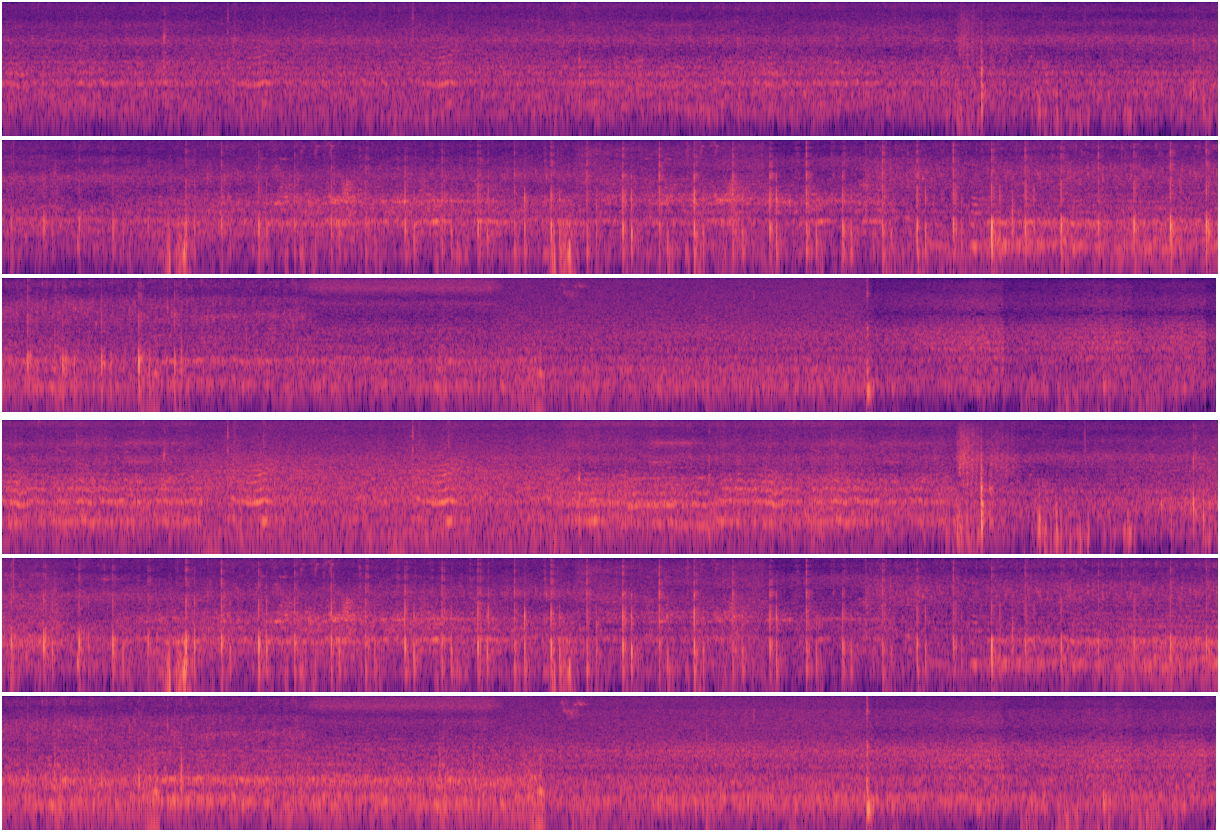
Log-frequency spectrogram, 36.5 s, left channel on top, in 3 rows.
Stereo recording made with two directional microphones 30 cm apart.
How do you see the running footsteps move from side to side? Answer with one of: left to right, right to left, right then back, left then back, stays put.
right to left.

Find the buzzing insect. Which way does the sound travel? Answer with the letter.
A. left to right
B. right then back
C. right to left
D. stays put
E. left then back
E.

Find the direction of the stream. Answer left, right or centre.
centre.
